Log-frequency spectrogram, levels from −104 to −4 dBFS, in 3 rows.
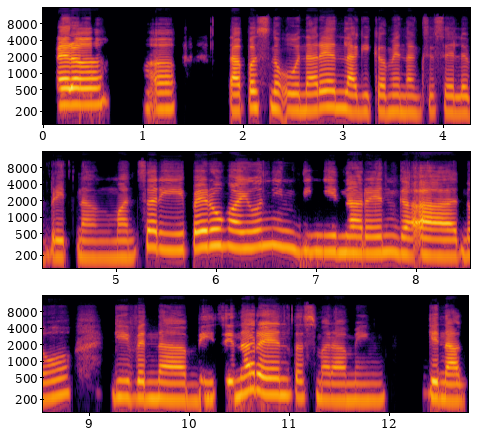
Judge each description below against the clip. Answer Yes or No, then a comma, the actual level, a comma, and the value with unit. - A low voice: No, high, 215 Hz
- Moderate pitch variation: Yes, average, 3.6 semitones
